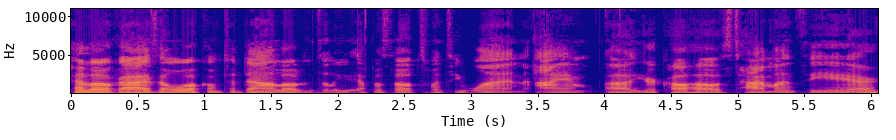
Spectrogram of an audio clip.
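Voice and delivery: very serious, soft, measured delivery. Co-host opens the podcast episode with a welcome and introduction, in a serious tone. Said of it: "you sound so serious".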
